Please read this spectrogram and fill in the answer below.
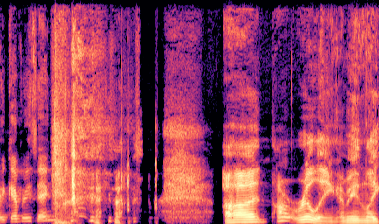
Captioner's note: laughter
